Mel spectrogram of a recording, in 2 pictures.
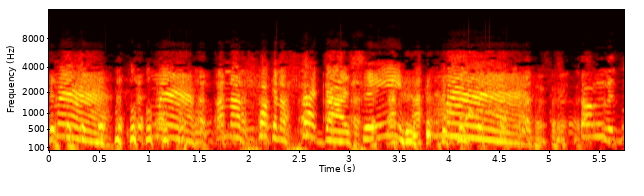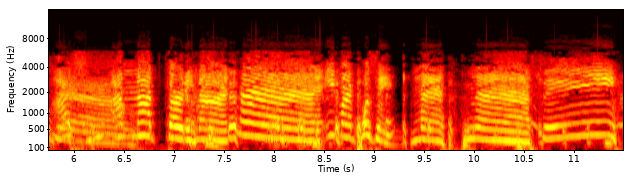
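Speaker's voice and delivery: hammed-up old movie gangster whine; mock a whiny woman as a film gangster, stretching the cries; Edward G. Robinson. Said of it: "Edward G. Robinson voice with titties".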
